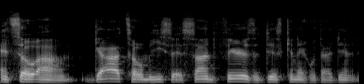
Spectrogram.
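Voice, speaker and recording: This man has an ordinary speaking voice, medium in pitch, with an American accent and fairly even intonation. He talks at a fairly quick pace on a very clean recording with a silent background. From Dallas, Texas (Oak Cliff). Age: young. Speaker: pastor and entrepreneur. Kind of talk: casual interview conversation.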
